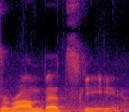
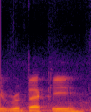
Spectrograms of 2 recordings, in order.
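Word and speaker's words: Rębecki: On to the next fight, the co-main event: Chris Duncan versus Mateusz Rambecki, or that's how they pronounce it. It should be Rebecki. I don't know.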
